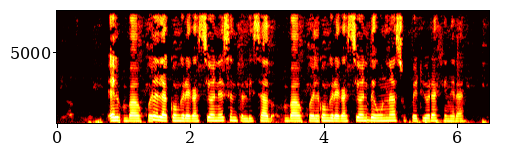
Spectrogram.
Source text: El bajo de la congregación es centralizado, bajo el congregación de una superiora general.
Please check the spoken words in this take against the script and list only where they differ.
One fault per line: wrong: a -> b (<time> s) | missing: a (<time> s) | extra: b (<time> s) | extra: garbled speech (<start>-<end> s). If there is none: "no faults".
no faults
